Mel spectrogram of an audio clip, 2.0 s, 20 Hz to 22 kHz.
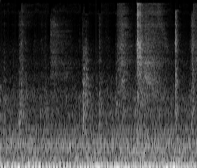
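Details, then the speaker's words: M916 with Cummins 400 Big Cam 3 and Caterpillar 16-speed semi-automatic air-actuated transmission, at idle: low engine rumble with a couple of short dull knocks as the air shift engages cleanly. Normal engagement. "and you'll hear it engage. So you heard it engage."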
